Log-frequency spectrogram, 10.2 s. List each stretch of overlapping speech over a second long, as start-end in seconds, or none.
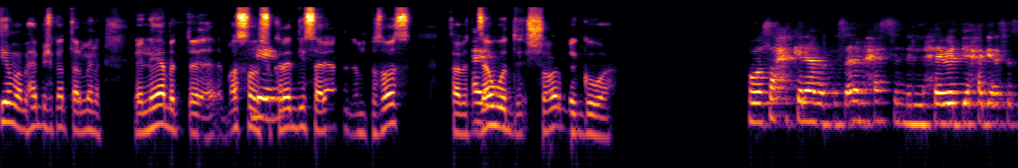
none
